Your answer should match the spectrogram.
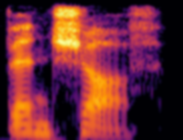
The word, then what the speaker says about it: Benshoof: center dot M s been Chief pronounced been chef plotted the legal strategy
